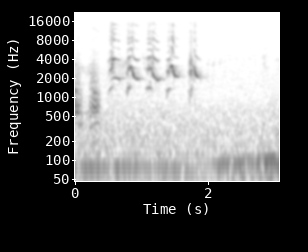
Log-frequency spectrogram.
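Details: Javan myna song played as a lure to get a myna that has stopped singing to sing quickly and nod; five sharp downward-sliding squeaky notes in quick succession, then quiet with a faint low hum.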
